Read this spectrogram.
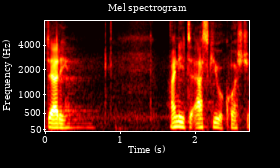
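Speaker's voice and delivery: very serious, grave, dead-earnest low tone. Father retelling what his daughter asked while snuggled up, imitating daughter's very serious tone. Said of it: "in a very serious tone".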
